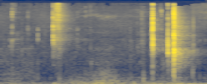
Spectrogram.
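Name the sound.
beer can cracking open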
